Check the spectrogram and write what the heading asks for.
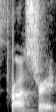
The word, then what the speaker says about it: prostrate: what he hears is prostrate yourself. Did I say it right? Prostrate? Yes, prostrate, not Oh my god, I can't keep these two words straight.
